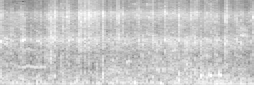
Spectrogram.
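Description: Turtle doves coo in an aviary, with soft repeated calls close by over a busy background of other birds and rustling.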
